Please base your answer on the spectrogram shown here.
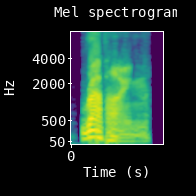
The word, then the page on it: rapine: British English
